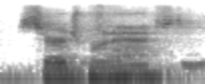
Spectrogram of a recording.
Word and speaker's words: Serge Monast: This man goes by the name of Serge Monast, which I think that's how you say his name. Is it Serge Monast? – Yeah, I that's how I did.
